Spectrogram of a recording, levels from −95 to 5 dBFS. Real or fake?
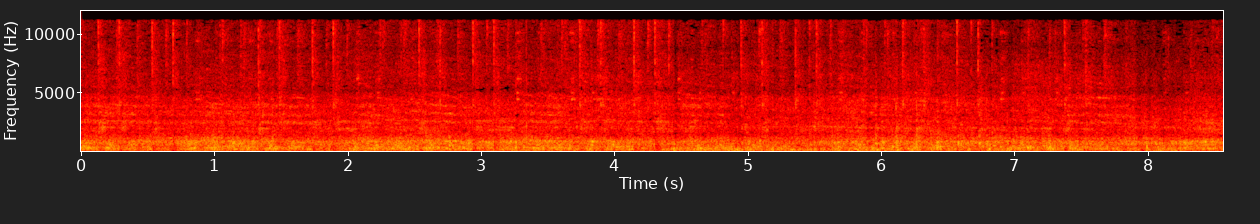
real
